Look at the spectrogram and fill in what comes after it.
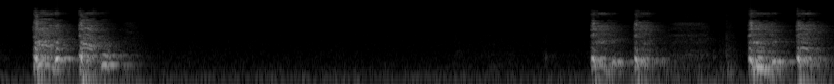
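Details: Three pairs of harsh, forceful coughs separated by pauses from a girl choking after failed attempts to inhale from a vape.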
